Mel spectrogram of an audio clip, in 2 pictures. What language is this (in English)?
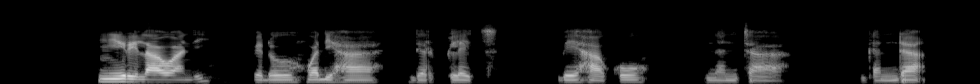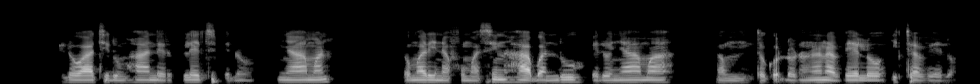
Fula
